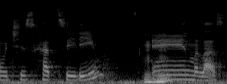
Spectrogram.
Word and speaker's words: Jatziri: So it's a name from Mexico, so and I pronounce it on Spanish, Mm-hmm.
